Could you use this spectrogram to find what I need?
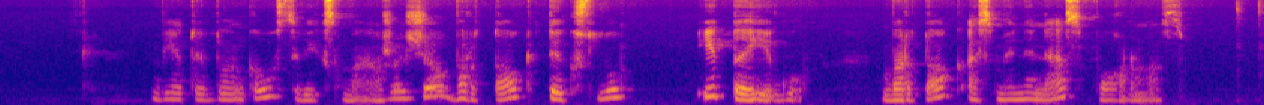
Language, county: Lithuanian, Vilnius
